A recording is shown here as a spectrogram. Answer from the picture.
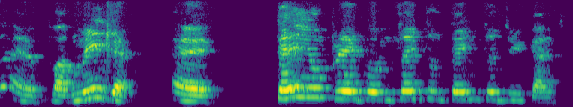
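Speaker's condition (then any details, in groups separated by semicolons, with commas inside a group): Cerebral palsy; present from birth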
